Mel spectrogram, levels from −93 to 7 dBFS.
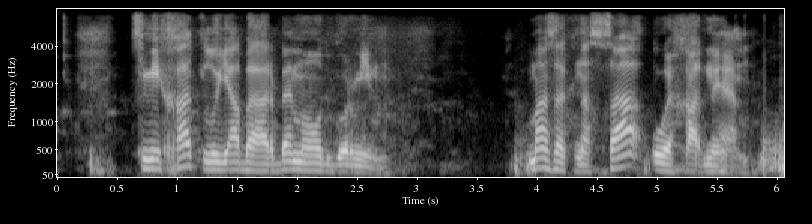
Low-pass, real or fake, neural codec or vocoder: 7.2 kHz; fake; codec, 16 kHz, 6 kbps, DAC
